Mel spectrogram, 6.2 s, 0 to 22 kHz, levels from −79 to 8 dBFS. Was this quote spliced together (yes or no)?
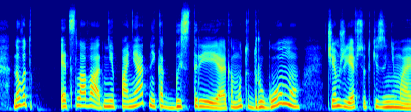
yes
